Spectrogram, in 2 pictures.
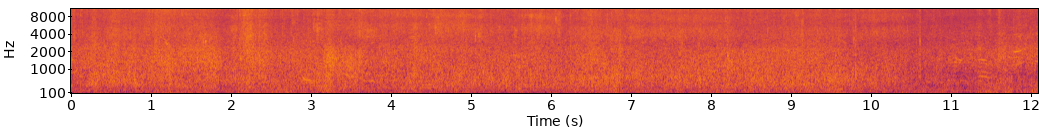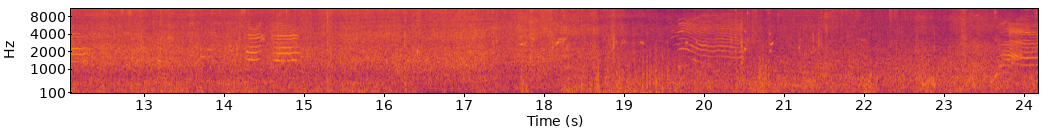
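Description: Lake Michigan waves washing and splashing against a concrete breakwater, with wind buffeting the microphone, a steady rushing noise throughout.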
